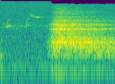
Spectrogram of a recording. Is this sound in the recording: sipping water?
no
